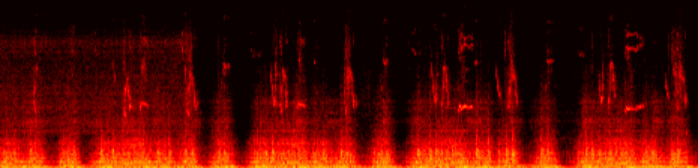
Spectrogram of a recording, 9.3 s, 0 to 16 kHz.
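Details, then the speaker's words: 1977 Peterbilt 359 sat about 20 years: slow, labored cranking with uneven dips about every two seconds, never catches; builds oil pressure; owner suspects batteries aren't fully charged, not confirmed. "The batteries just don't have enough. Yeah. Well, they're good batteries, but the thing is, they probably aren't full"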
